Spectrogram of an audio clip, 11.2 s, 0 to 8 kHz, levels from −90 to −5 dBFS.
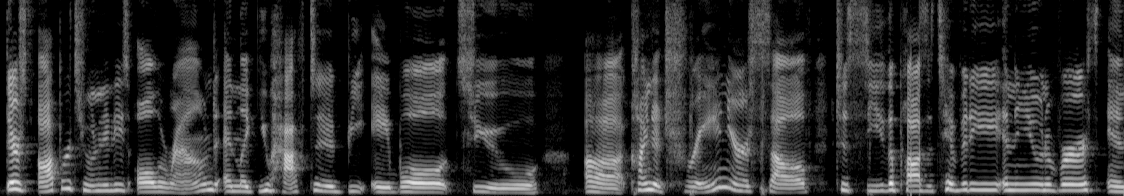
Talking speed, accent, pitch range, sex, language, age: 135 wpm, American, 185-245 Hz, female, English, 20-39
